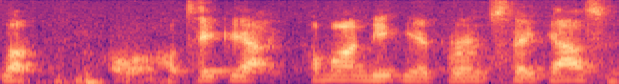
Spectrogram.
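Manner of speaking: plain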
